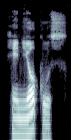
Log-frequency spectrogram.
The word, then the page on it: Heniochians: Heniochous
